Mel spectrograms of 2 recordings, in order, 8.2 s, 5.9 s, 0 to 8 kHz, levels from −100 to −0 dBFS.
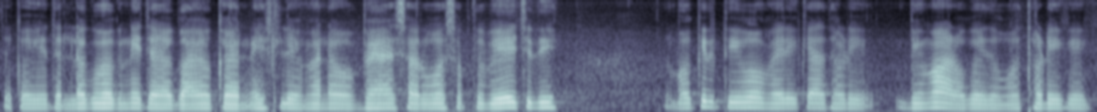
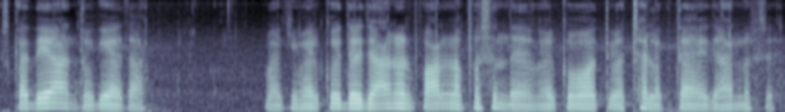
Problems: background sounds at intervals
